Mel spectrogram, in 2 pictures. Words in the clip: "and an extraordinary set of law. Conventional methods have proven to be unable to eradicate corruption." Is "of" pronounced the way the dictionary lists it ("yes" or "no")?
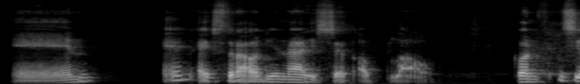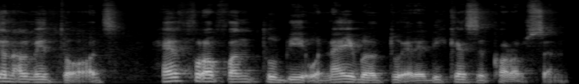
no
